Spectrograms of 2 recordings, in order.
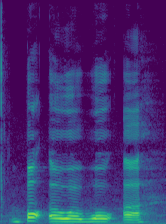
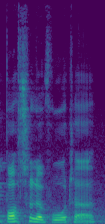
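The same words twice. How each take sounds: First: The t sounds are dropped. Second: The t sounds are clearly pronounced. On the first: The stereotyped way English people are thought to talk. "That's harder to do. Like the dropping of" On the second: The speaker's own posh southern way of talking. "I say bottle of water because I'm from the south. I'm a posh twat"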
